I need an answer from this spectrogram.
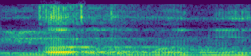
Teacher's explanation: آ میں مد بدل ہے، دو حرکات لمبا کریں گے ، آمنا سے آمنا بنا، نون مشدد پہ غنہ ہے تو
